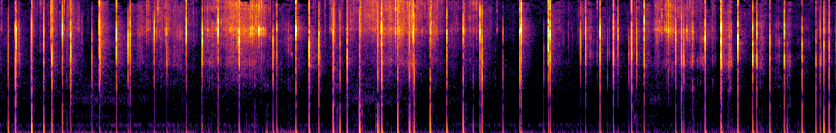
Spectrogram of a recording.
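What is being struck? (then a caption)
Plastic compartment box with rhinestones. Long pink nails tap rapidly on the lid of a clear plastic compartment box with rhinestones inside, and the box is shaken. The result is a dense run of sharp, dry, bright clicks with a faint low thump beneath, each one dying away almost at once.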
